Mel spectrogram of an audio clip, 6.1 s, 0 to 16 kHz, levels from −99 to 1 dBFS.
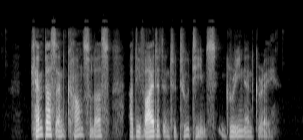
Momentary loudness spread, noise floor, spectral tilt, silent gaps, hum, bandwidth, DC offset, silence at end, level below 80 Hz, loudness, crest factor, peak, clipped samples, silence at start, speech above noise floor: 18 LU; -76 dBFS; -5.5 dB/octave; none; none; 7.8 kHz; under 0.1%; 0.6 s; -64 dBFS; -25 LUFS; 26 dB; 0 dBFS; under 0.1%; 0.65 s; 51 dB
